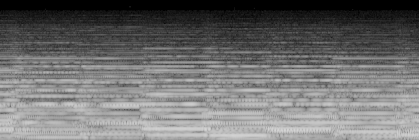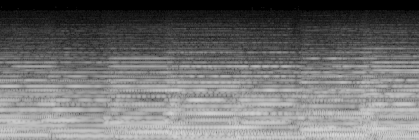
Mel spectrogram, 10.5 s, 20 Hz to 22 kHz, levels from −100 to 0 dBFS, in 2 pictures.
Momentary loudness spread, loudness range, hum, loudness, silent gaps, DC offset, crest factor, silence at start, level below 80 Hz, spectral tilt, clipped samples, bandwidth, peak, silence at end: 3 LU; 2 LU; none; -18 LUFS; none; under 0.1%; 12 dB; 0 s; -34 dBFS; -7 dB/octave; under 0.1%; 10.5 kHz; -6 dBFS; 0 s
